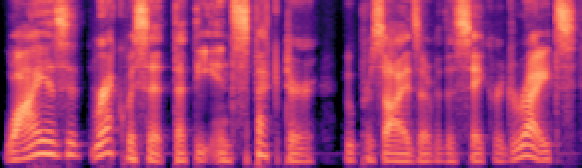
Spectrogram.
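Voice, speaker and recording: A man reads a scripted philosophical text in a fairly low voice. His delivery is formal and measured, with clearly shaped phrases. The sound is very dry, with hardly any room around it. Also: sing-song, no echo. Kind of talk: scripted audiobook-style reading of an old philosophical text.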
